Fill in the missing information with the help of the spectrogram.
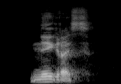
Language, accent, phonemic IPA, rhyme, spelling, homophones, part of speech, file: French, France, /ne.ɡʁɛs/, -ɛs, négresse, négresses, noun, LL-Q150 (fra)-négresse.wav
- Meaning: 1. female equivalent of nègre: negress 2. Black woman 3. girlfriend (of any race) 4. honey, baby (term for one's girlfriend or wife)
